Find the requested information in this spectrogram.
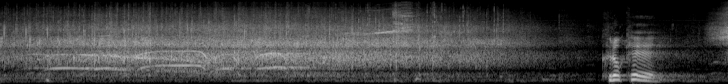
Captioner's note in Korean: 박수 및 환호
